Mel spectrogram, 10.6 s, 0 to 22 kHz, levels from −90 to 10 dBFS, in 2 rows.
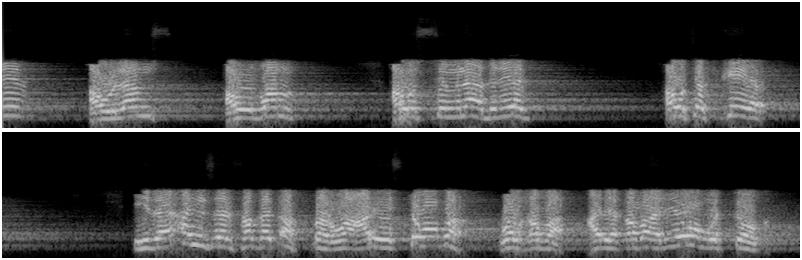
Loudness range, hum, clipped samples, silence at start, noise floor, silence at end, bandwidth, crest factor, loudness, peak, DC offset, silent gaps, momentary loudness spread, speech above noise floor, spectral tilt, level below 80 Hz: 4 LU; none; under 0.1%; 0 s; -56 dBFS; 0.05 s; 4.1 kHz; 14 dB; -15 LUFS; -4 dBFS; under 0.1%; none; 7 LU; 41 dB; -5 dB/octave; -66 dBFS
